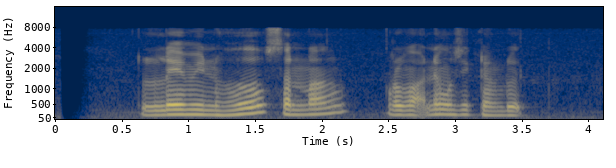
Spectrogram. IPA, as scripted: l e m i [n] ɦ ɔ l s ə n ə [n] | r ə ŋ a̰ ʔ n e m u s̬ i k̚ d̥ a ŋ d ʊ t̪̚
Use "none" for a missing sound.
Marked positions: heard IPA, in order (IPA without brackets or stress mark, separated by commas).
n, ŋ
